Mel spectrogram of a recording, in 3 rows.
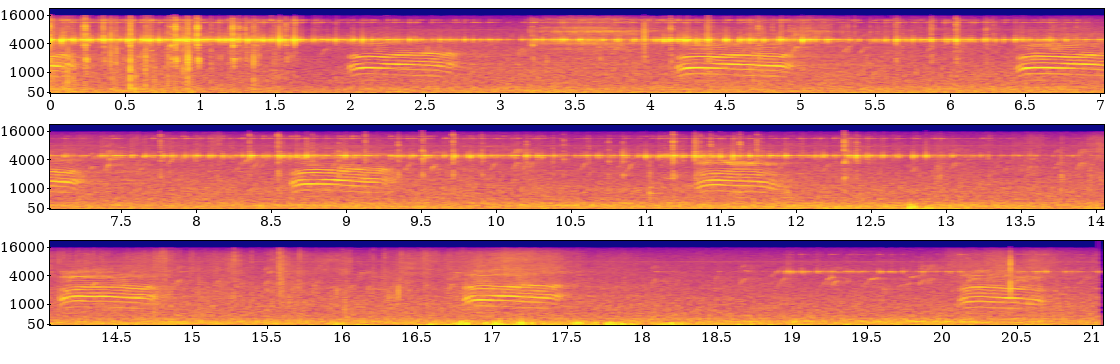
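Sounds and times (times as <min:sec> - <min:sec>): bird calling: 0:00.0 - 0:14.9
high insect drone: 0:00.0 - 0:14.9, 0:19.0 - 0:21.0.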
